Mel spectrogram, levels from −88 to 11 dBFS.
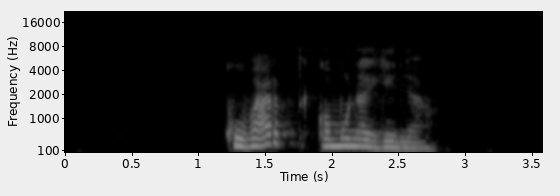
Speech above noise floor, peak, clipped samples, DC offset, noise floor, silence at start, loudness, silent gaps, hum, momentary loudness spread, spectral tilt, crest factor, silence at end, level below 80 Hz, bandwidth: over 50 dB; -26 dBFS; under 0.1%; under 0.1%; under -90 dBFS; 1.2 s; -41 LUFS; none; none; 8 LU; -6 dB/octave; 18 dB; 0.8 s; -82 dBFS; 7.6 kHz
